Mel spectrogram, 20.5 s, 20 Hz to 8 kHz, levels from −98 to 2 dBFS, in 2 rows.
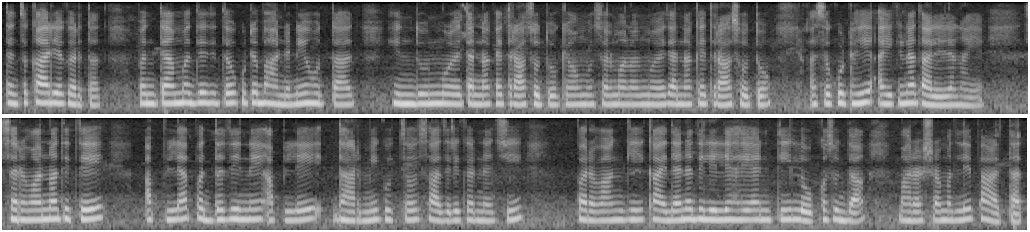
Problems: constant background noise, background conversations at intervals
